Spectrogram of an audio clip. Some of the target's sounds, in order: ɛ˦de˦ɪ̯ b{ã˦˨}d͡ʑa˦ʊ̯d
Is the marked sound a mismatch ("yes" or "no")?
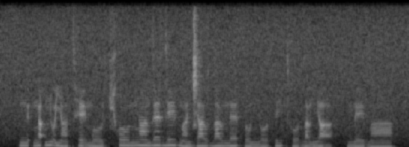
yes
